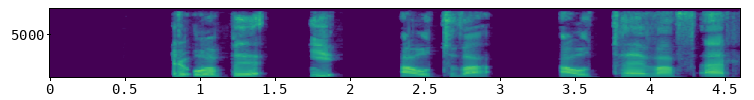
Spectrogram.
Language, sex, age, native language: Icelandic, male, 13, Icelandic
